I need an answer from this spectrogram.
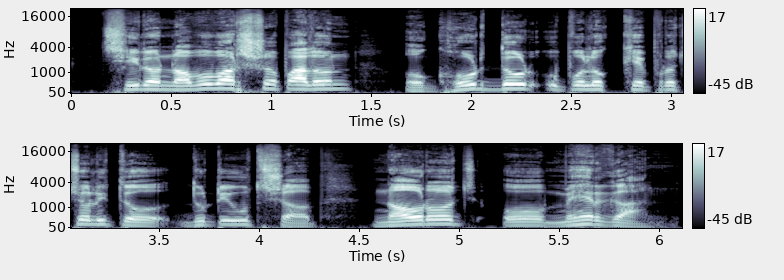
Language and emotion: Bengali, neutral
